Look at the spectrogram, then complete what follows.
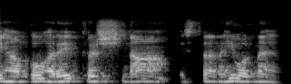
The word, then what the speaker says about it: कृष्ण: इसमें जो है हम ध्वनि को अंदर खींचते हैं, हरे कृष्ण, इस तरह से महाराज बता रहे। कृष्णा नहीं कहना है, रमा नहीं कहना है।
